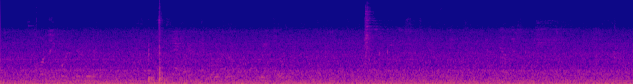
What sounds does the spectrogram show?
unidentified human voice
